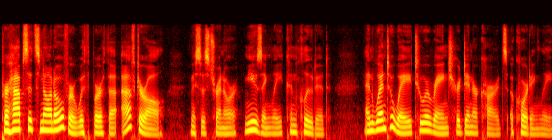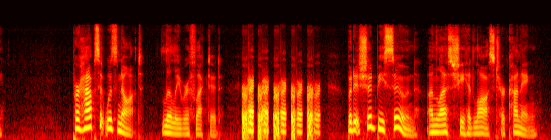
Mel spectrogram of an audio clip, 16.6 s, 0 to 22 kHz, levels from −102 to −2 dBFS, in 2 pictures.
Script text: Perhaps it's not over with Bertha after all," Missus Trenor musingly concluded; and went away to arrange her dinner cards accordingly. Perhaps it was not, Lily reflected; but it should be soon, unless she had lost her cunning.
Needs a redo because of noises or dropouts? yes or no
yes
